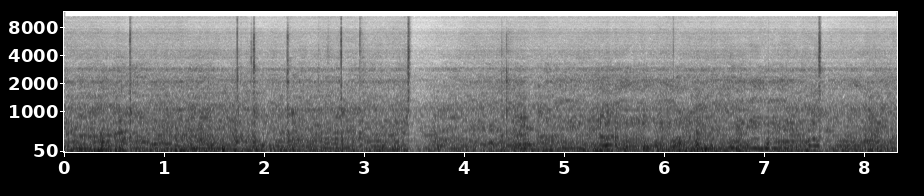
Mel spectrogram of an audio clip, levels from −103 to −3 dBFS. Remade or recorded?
remade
